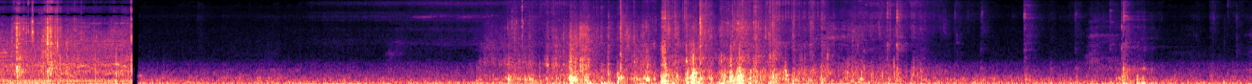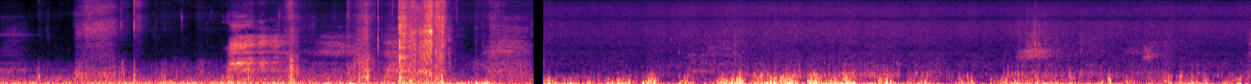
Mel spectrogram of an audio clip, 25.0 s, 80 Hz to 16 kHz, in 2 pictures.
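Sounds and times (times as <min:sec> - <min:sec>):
bike crashing onto dirt: 0:04.8 - 0:09.2
footsteps in dirt and leaves: 0:13.3 - 0:17.6.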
